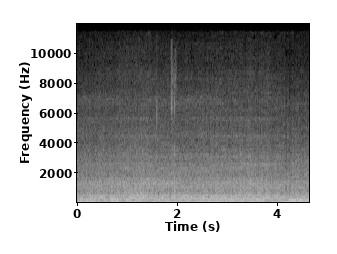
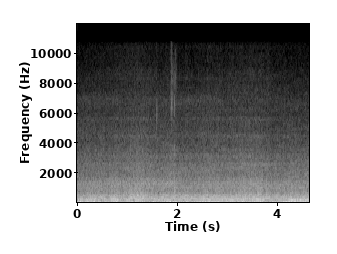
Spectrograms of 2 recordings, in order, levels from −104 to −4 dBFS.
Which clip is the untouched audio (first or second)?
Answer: first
